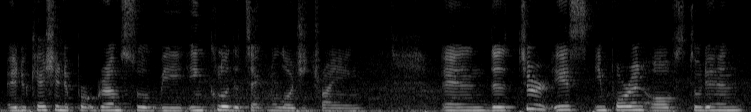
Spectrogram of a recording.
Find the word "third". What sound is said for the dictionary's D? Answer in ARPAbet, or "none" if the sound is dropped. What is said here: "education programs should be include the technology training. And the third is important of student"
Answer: none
